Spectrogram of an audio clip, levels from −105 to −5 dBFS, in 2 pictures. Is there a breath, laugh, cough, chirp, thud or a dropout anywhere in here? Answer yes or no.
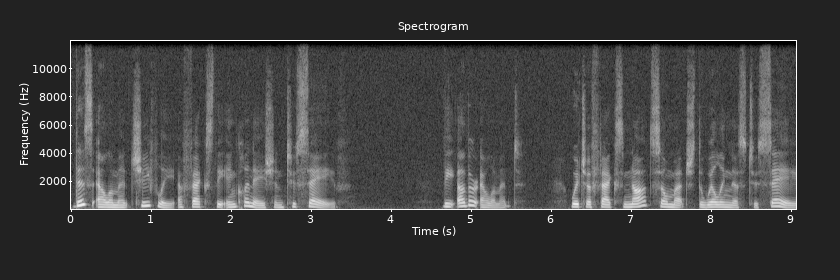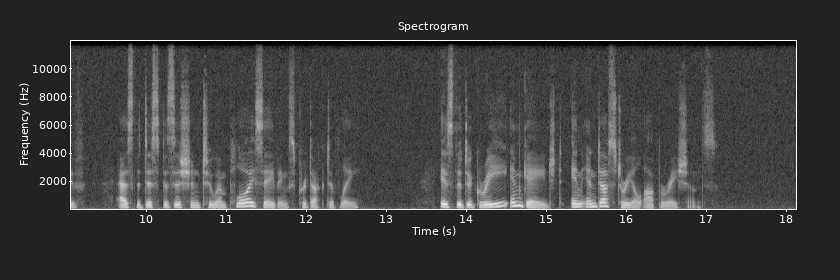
no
